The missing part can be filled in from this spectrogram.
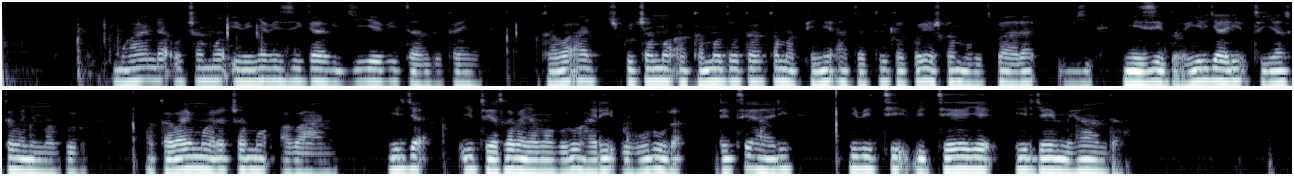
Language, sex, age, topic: Kinyarwanda, female, 18-24, government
